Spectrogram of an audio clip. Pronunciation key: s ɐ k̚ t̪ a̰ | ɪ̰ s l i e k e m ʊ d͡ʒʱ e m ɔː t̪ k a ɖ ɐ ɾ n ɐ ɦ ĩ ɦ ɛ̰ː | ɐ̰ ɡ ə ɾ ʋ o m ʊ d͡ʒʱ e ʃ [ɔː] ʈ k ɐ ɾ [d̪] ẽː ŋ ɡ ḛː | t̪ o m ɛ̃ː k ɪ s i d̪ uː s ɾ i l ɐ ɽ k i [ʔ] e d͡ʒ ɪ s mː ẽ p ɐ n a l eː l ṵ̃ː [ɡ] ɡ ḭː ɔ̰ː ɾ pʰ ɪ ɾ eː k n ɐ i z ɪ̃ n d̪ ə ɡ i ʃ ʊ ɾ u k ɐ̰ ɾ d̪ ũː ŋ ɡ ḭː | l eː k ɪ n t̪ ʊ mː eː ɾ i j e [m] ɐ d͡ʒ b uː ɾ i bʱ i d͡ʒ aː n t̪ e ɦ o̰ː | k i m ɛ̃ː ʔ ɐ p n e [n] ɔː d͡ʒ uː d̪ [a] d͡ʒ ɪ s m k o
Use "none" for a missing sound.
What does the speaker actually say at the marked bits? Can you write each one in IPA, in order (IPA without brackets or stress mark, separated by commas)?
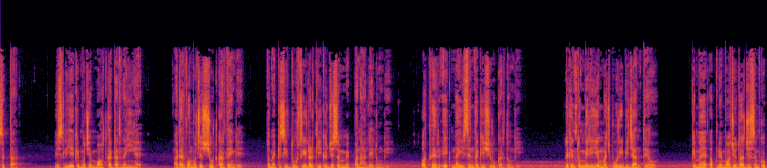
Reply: uː, d̪, k, ŋ, m, m, a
